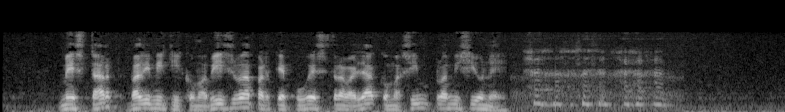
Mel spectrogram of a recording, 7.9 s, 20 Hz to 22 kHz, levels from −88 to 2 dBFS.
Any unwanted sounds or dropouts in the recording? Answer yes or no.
yes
